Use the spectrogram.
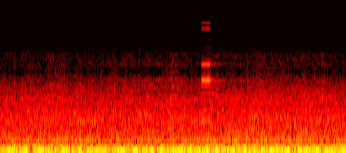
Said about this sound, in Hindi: अरे उनसे कह दो ट्रैफिक में फंस गया हूँ।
